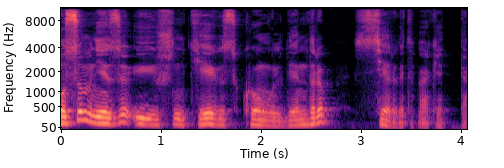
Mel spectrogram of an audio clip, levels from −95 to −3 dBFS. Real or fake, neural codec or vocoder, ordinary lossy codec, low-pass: real; none; none; none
